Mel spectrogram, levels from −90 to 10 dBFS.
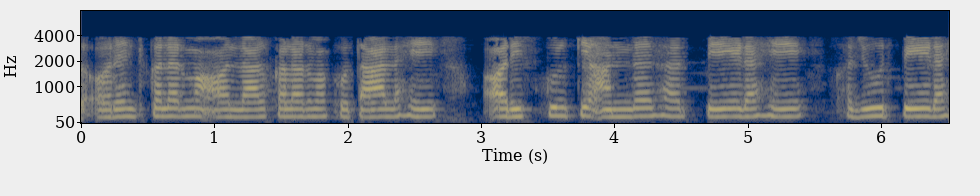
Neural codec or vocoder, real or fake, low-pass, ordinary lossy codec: codec, 44.1 kHz, 7.8 kbps, Pupu-Codec; fake; 7.2 kHz; AAC, 16 kbps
